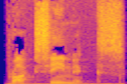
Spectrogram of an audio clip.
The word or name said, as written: proxemics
